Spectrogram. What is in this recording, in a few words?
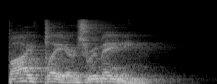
Five Players Remaining, Announcer; RizzeBattleRoyale; TPSBR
